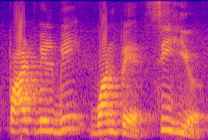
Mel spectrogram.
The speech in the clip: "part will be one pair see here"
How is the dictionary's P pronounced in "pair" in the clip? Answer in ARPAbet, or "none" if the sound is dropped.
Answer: P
